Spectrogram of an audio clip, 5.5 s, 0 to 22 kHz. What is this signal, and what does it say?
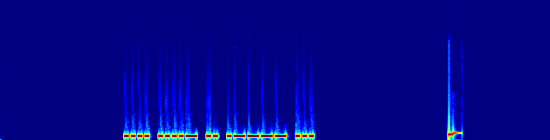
Morse code, heard as a keyed tone, about 34 wpm, 700 Hz. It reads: H4I1S
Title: Five Challenging Letter-Number Combinations 35wpm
